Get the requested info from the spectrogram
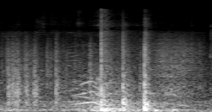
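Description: Aerial fireworks shells bursting overhead: a faint bang near the start, then two loud bangs about half a second apart around a second in.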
